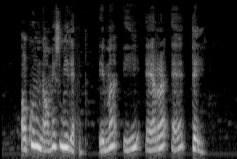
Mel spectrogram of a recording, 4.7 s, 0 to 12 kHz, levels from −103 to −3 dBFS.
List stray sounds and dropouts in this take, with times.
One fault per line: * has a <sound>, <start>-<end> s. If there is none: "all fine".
* has a dropout, 1.5-1.6 s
